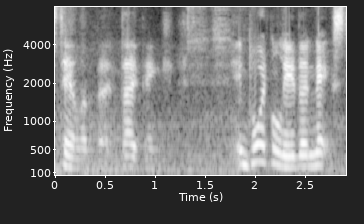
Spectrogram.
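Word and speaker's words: Tailem Bend: A tailium bend or tailm bend. It's on the sign. Just flick the camera. They can make their own pronunciation. I think it's tailor bent. It's tail and bend.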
